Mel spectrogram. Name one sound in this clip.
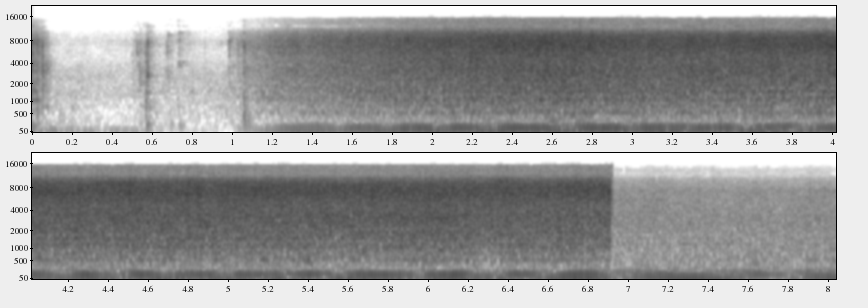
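Water rushes and churns behind a moving boat.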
